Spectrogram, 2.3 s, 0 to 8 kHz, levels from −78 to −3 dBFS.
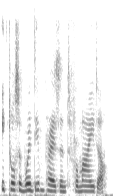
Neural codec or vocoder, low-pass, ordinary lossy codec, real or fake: codec, 16 kHz, 2 kbps, X-Codec, HuBERT features, trained on balanced general audio; 7.2 kHz; AAC, 32 kbps; fake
